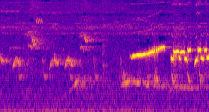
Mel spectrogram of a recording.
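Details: Lure recording of a stressed white-rumped shama meant to get another bird singing: soft warbled fragments at first, then a long rising whistle followed by loud, rapid, high trilled phrases.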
